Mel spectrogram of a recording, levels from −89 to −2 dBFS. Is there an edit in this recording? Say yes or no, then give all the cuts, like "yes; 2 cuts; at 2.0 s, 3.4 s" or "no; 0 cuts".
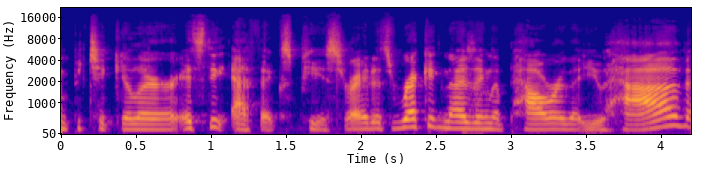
no; 0 cuts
